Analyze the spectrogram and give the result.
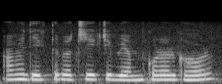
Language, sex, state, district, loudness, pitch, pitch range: Bengali, female, West Bengal, Cooch Behar, -12 LUFS, 220 Hz, 215-225 Hz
